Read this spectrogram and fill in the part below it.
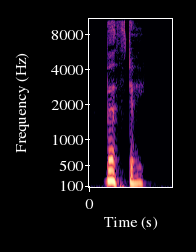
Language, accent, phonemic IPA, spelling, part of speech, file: English, UK, /ˈbɜːθ.deɪ/, birthday, noun / verb, En-uk-birthday.ogg
- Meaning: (noun) 1. The anniversary of the day on which someone is born 2. The anniversary of the day on which something is created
